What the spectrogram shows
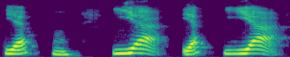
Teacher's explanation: Tengah lidahnya yang di naikkan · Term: huruf ya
